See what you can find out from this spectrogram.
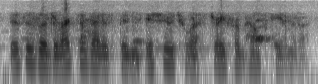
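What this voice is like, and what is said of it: Voice suddenly giving out. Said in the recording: “my voice went all of a sudden”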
